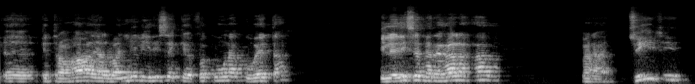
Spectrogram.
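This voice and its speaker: Male preacher, fairly high voice, conversational sermon, roomy echo with faint ambience. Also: a little hiss or hum. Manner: conversational, acts out short quoted exchanges. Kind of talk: informal church preaching.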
